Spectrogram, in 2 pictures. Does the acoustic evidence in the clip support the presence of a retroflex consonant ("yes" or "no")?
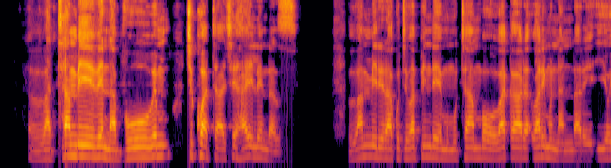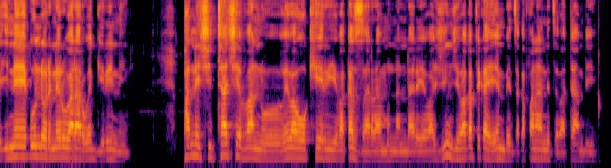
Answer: no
